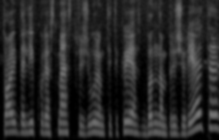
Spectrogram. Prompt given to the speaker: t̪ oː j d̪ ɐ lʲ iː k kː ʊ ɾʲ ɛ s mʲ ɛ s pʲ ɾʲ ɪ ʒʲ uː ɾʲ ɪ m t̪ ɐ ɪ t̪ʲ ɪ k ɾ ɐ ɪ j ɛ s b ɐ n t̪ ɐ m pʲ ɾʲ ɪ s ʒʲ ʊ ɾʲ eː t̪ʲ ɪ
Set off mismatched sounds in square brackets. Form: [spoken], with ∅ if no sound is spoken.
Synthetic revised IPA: t̪ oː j d̪ ɐ lʲ iː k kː ʊ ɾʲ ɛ s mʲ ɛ s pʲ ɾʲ ɪ ʒʲ uː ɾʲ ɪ m t̪ ɐ ɪ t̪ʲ ɪ k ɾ ɐ ɪ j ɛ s b ɐ n [d̪] ɐ m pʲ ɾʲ ɪ [∅] ʒʲ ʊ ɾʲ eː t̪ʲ ɪ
